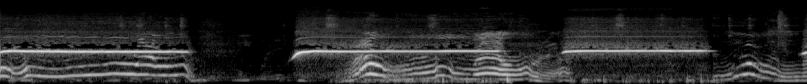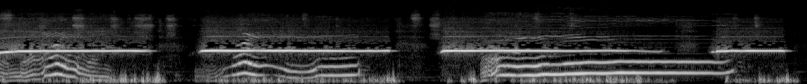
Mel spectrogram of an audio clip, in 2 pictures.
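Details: Pet dog howling, a newly learned skill tried for the first time, singing along with a steady high whistle tone; wavering, rising and falling howls in repeated bouts of about two seconds, separated by short pauses.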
